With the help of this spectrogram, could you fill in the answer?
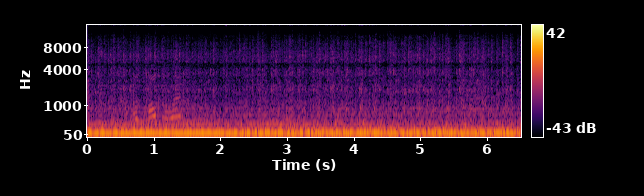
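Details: Chevy truck with a cammed 5.3 V8 (232/234 cam, 110 LSA) on open headers, first run after fuel pump wiring and ground fixes. Loud, deep, loping, choppy idle, steady and even; normal cammed idle.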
